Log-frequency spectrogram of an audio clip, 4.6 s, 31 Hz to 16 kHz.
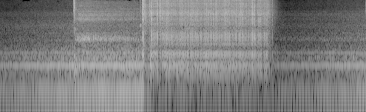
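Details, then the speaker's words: Everlast Cyclone 212 MIG welder on carbon steel, pre-flow set to 0.8 s (zero pre-flow gave a hard crispy start): soft gas hiss for nearly a second after the trigger, then the arc catches cleanly into a steady frying crackle; better, gentle start. "of know it's a better start let's try to hear the gas when you pull the trigger i could hear the gas come on and it was a full eight tenths of a second which seemed long"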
